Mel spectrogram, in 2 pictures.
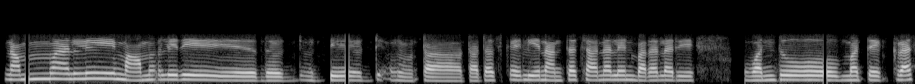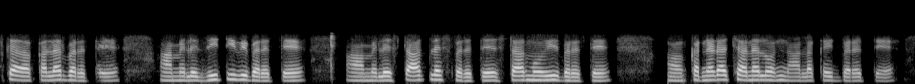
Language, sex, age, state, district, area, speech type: Kannada, female, 45-60, Karnataka, Mandya, rural, conversation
